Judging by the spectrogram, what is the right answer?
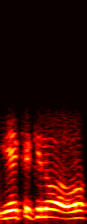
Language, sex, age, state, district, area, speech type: Sanskrit, female, 60+, Tamil Nadu, Chennai, urban, conversation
